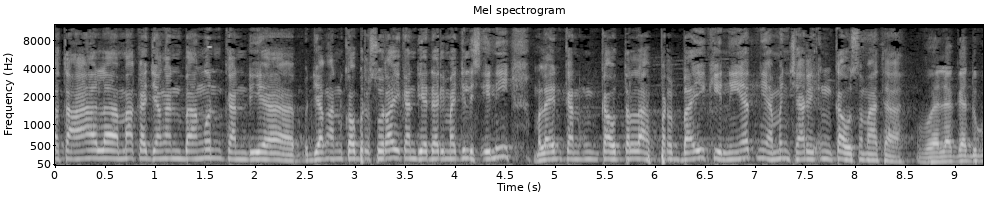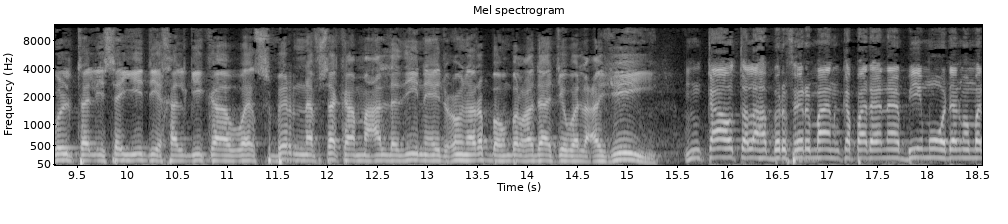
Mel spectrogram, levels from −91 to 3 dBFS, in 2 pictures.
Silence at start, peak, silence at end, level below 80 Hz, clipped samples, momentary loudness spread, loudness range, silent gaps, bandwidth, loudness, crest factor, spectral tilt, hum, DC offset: 0 s; -6 dBFS; 0 s; -50 dBFS; under 0.1%; 4 LU; 2 LU; none; 11.5 kHz; -21 LUFS; 16 dB; -4.5 dB/octave; none; under 0.1%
